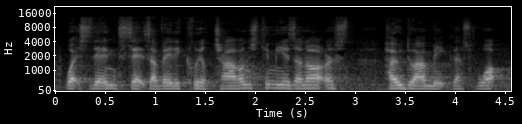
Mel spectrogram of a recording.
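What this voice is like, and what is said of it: Scottish accent. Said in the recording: “it was important to retain my accent ... it would have to be with the accent ... I just happen to be Scottish”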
